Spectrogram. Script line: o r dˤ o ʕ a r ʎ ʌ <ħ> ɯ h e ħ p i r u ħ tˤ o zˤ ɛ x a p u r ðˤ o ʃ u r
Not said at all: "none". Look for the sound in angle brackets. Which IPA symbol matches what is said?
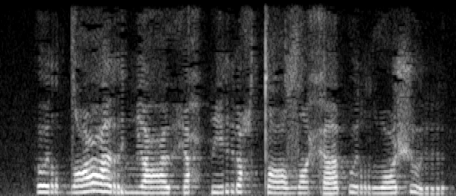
ʕ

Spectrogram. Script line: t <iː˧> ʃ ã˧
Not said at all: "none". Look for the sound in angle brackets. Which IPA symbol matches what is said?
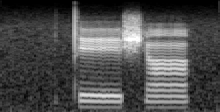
eː˧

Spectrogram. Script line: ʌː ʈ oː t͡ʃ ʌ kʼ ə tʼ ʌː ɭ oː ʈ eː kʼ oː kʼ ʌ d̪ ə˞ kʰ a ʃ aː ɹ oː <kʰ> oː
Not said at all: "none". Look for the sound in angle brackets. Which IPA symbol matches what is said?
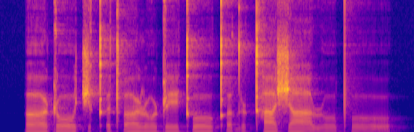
pʰ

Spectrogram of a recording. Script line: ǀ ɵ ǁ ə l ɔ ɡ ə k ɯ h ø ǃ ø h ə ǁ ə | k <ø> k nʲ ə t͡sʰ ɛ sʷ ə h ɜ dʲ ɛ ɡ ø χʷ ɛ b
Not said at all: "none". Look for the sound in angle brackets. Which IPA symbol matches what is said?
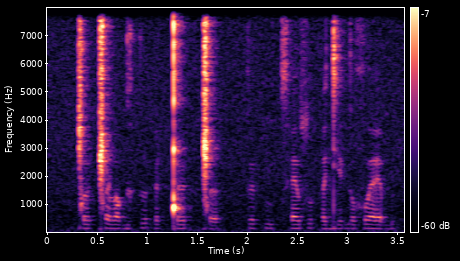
ø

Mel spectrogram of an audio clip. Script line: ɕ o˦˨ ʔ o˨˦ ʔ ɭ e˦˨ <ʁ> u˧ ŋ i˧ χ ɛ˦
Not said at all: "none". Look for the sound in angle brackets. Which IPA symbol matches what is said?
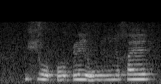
w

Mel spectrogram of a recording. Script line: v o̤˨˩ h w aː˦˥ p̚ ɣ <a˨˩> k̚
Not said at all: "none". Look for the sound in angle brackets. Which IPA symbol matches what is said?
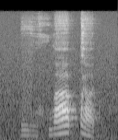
a˨˩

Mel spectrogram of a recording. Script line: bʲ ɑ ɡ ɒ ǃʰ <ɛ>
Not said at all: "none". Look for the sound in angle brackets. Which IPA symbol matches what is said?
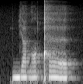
ɛ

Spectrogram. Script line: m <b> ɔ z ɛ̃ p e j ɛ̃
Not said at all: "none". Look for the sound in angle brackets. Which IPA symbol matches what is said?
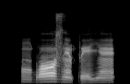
b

